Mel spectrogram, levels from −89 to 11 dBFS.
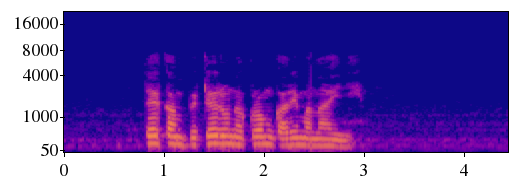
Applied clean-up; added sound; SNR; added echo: none; none; none; none.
